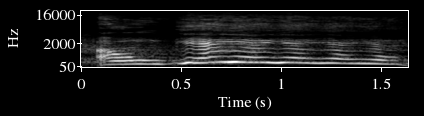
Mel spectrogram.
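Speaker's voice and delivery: high, squeaky string of yeahs; mock chatty woman on her mobile; imitated phone chatter. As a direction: mimic a shrill caller agreeing away. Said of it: "She's saying like this".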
